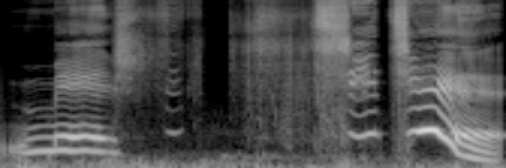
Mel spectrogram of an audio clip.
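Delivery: high, squealed stammer with a snapped finish; Harlem Nights stutterer. Retold or imitated. Reminding listeners of a movie stutterer, high blocked stammer. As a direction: strain on the first sound, then burst it out. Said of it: "Harlem Nights dude with the stutter".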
